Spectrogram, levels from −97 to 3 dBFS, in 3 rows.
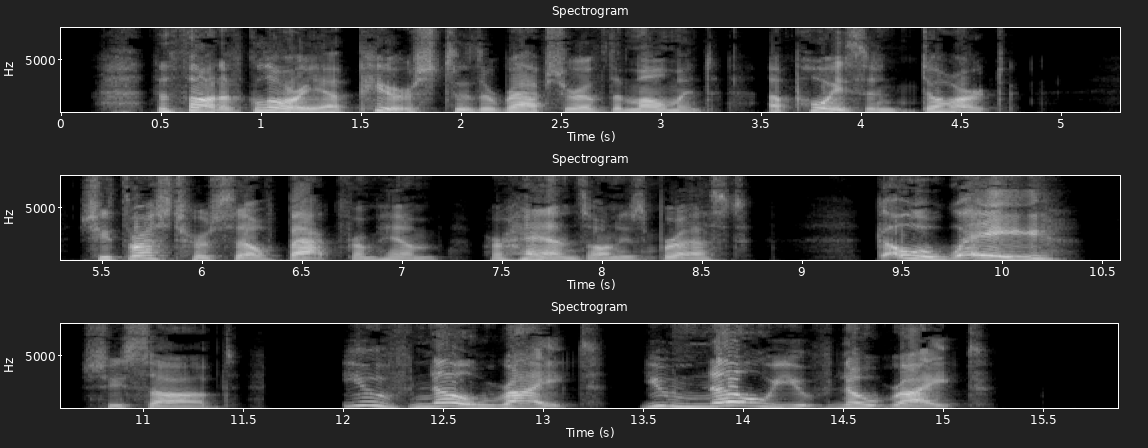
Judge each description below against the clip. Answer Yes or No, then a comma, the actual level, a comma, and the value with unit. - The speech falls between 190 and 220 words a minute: No, average, 140 wpm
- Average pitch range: No, wide, 8.7 semitones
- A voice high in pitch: Yes, high, 200 Hz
